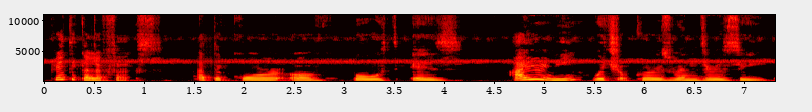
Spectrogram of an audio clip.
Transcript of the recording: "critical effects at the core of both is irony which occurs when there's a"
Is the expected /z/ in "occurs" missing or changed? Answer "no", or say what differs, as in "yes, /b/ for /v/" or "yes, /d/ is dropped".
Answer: no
